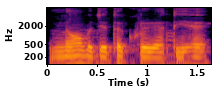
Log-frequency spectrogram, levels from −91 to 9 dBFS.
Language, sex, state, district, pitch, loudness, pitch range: Hindi, male, Bihar, Jahanabad, 105 Hz, -18 LUFS, 100-105 Hz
